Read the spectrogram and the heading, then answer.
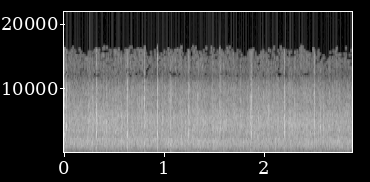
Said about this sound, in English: Everyone, give Andrew a lovely round of applause.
